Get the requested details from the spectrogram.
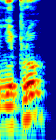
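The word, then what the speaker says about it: Dnipropetrovsk: Voilà, Dniepropetrovsk. C'est pas facile de prononcer, donc moi je vais toujours dire Dniepro. Voilà, certains prononcent Dniepro.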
